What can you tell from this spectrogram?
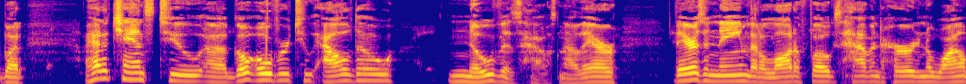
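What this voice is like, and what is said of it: Strained, worn-out voice. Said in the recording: “My voice is doing the last stand. It's on its last legs”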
